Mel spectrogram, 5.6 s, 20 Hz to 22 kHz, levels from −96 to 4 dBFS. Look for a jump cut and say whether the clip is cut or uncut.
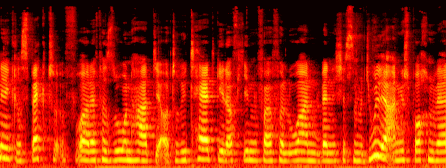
uncut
